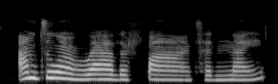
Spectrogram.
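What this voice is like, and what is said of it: Put-on country accent. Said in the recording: “I like your your little country accent.”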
